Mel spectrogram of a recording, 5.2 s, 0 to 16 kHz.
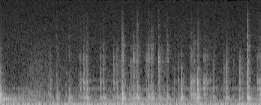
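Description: Fingertips lightly tap the top of a hollow wooden acoustic guitar lying in its open case, producing a quick, soft series of short, dull knocks. Each tap resonates briefly with a warm, low body tone around 260 Hz over faint, sustained humming from the strings.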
